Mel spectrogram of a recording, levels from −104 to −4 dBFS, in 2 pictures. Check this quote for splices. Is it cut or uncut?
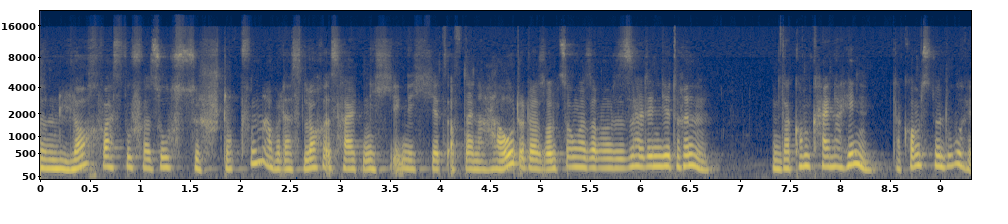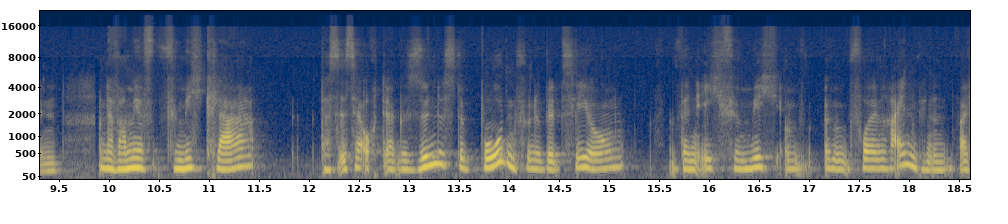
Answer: uncut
